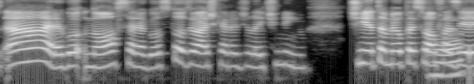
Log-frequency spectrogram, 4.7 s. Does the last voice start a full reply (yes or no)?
no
